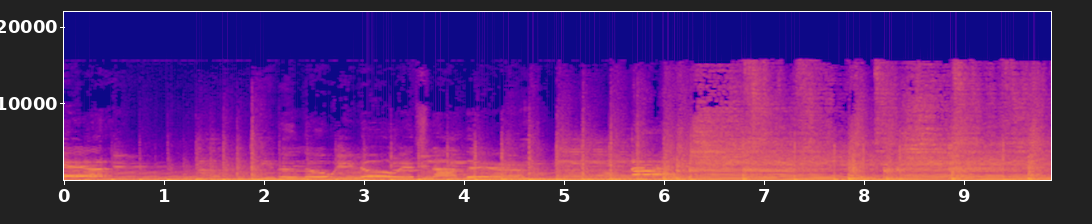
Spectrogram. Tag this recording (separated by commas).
Music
